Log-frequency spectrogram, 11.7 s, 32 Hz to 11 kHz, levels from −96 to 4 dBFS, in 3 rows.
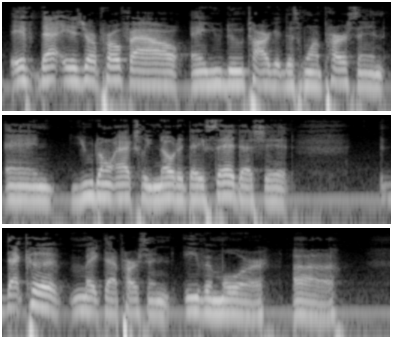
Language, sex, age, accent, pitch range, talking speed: English, male, 30-49, American, 120-145 Hz, 155 wpm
